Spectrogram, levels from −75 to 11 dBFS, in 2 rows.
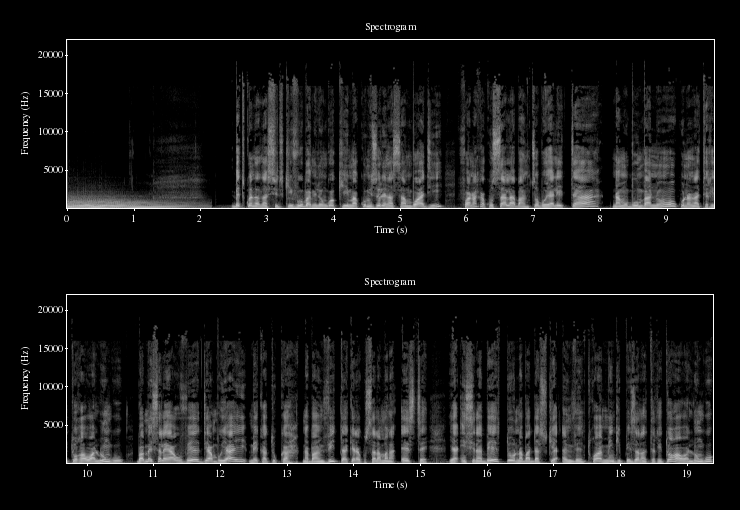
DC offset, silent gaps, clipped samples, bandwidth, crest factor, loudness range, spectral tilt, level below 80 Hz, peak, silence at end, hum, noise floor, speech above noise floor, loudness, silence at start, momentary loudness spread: under 0.1%; none; under 0.1%; 18.5 kHz; 16 dB; 2 LU; -4.5 dB/octave; -32 dBFS; -2 dBFS; 0 s; none; -39 dBFS; 21 dB; -17 LUFS; 0 s; 6 LU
